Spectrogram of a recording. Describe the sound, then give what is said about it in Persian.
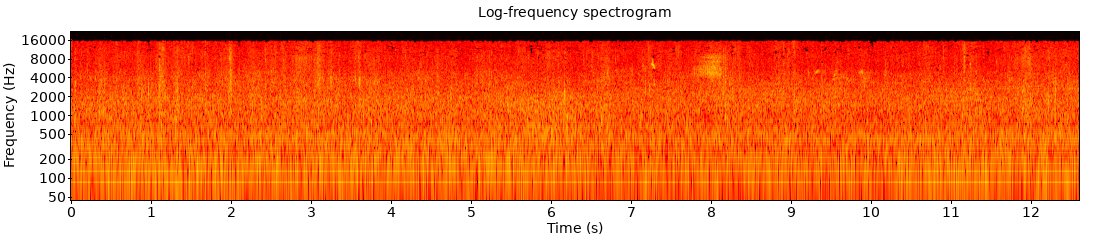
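A boat moving along a river through the middle of a city, by a bridge that crosses the river, with two people aboard; its steady low rumble and rushing water wash continue evenly throughout, with light wind noise and no voices. “نمای پلی که از روی رود وسط شهر عبور میکنه. جاوید و ابرا تو قایقن.”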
